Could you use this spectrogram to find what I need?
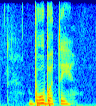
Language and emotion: Russian, neutral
